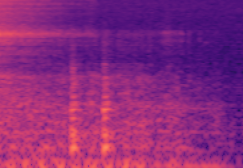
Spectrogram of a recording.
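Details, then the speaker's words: Engine after new plugs, coil pack, secondhand coil, leads and throttle body, inlet manifold nuts tightened, no fault codes: deep uneven lumpy idle with surges and dips, then stalls; owner notes it ran okay, likely rich, with throttle body connector unplugged. "yeah and now it's stalled that's weird how weird is that"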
